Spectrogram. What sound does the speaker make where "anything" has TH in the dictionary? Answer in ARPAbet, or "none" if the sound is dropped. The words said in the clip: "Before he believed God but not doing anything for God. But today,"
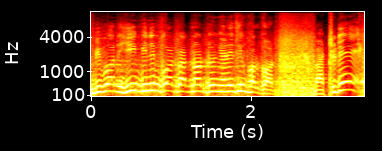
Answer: T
